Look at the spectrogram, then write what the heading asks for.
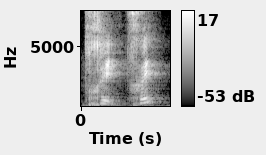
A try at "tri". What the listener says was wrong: attention à la dernière lettre. C'est la lettre I.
